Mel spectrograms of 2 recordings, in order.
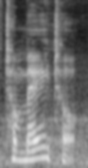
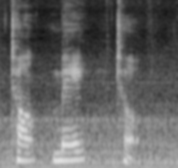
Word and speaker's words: tomato: For Americans, the syllable is may, tomato. British, tomato, tomato.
